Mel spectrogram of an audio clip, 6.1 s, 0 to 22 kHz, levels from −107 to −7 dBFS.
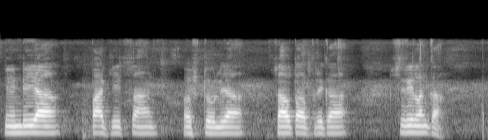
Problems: background sounds at intervals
